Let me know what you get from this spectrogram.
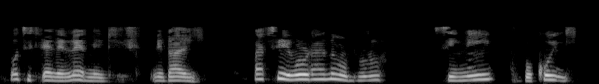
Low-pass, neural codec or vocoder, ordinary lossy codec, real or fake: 7.2 kHz; codec, 16 kHz, 1 kbps, FreqCodec, larger model; MP3, 24 kbps; fake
